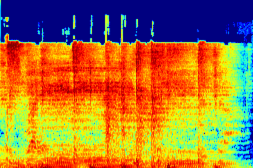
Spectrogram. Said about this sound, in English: Here it is in slow-mo for you. Ready to count over Oh, there? Okay, okay. One, two, three, four. It's right there. What? How am I skipping over a clap?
